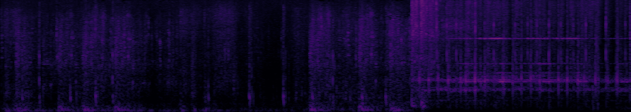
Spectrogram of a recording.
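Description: Armored footsteps clank quickly on stone.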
